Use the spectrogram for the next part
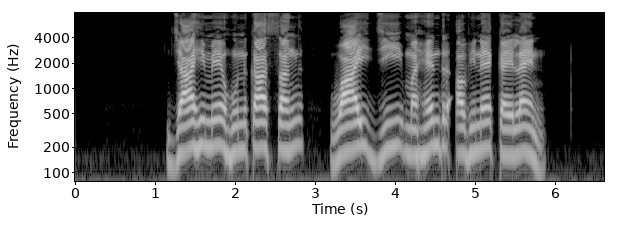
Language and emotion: Maithili, neutral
